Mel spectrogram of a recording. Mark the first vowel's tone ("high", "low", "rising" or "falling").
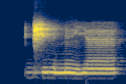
low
